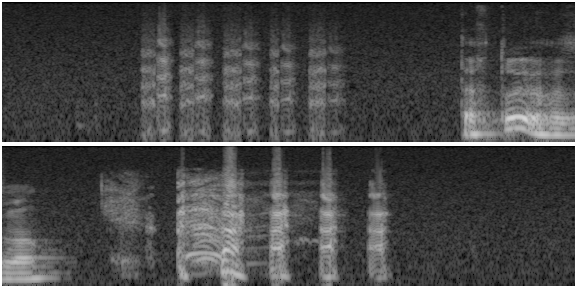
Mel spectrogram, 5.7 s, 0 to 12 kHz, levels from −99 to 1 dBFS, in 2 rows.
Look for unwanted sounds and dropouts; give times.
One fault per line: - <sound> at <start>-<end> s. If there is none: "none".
- laugh at 0.7-1.7 s
- laugh at 3.4-4.8 s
